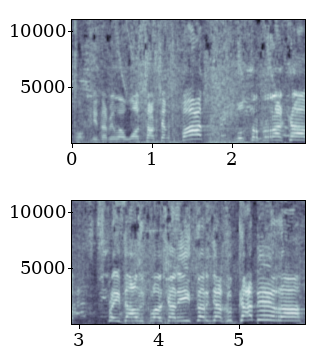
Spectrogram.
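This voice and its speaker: High-pitched Indonesian man, hyped fighting game announcer. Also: normal speed, a crowd in the background. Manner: excited, punchy hype calls with English gaming terms. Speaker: esports shoutcaster. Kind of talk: fighting game announcer style play-by-play commentary. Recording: music behind the commentary. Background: music.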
